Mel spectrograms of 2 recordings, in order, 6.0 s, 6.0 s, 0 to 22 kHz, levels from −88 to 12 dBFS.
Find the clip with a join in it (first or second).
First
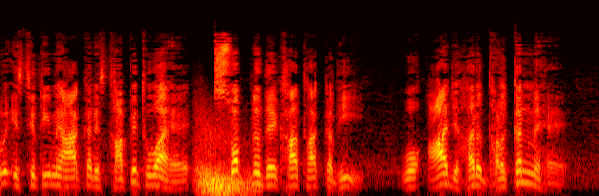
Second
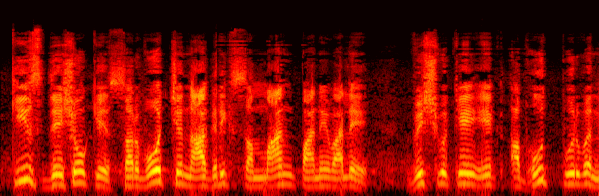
first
